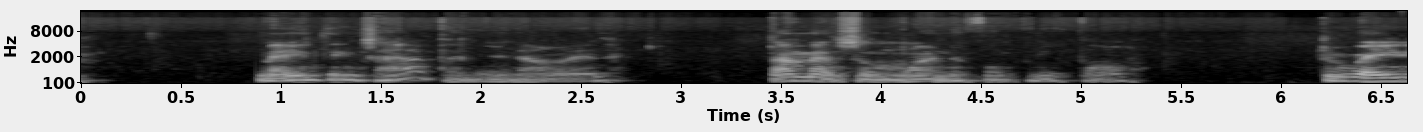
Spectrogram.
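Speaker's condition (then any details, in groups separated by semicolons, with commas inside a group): Multiple sclerosis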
